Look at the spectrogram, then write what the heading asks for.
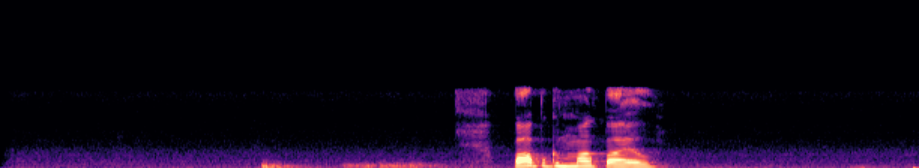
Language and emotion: Russian, neutral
